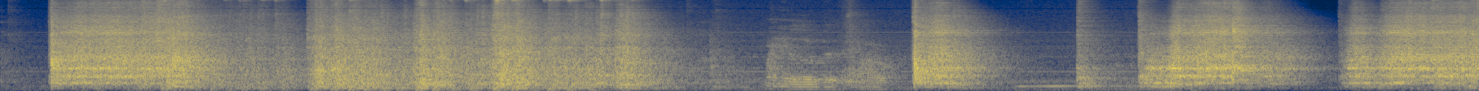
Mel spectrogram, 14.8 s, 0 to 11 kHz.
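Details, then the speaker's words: John Deere 216 garden tractor with rebuilt engine and transmission, first start of the day at 50 degrees: cranks in short bursts, catches and settles into a fairly steady cold idle; nothing abnormal stands out, carburetor may need adjusting. "motor was rebuilt everything was rebuilt on it transmission is rebuilt and it runs pretty freakin good"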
